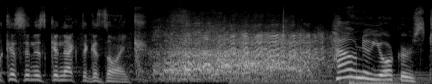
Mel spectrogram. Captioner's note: laughter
